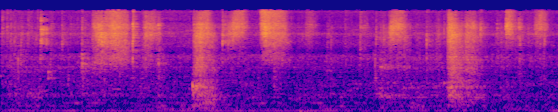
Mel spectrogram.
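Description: Wire whisk stirring a liquid carrot and apricot mixture in a pot: irregular swishes and scrapes against the pot, the loudest stroke about two seconds in.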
